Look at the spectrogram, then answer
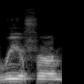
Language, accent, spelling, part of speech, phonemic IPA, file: English, US, reaffirm, verb, /ˌɹiəˈfɝm/, En-us-reaffirm.ogg
- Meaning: 1. To affirm again 2. To bolster or support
